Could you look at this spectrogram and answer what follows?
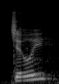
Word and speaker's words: Jilly: His parents are, oh, I forgot to ask the pronunciation of the parents. All right, I'm going to try it. Jilly? Yeah, that's right.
